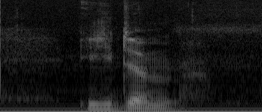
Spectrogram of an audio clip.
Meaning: idem, ditto
- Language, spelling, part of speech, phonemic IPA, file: Dutch, idem, adverb, /ˈidɛm/, Nl-idem.ogg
